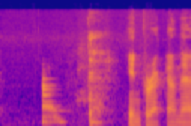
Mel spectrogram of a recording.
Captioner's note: scoreboard buzzes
